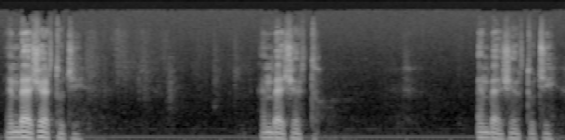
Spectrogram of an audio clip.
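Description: An actor with a Roman accent playing a guilty, defensive betrayer in a stage drama. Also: male voice, lowish voice, little pitch movement, takes it slowly, a little mellow, a little hiss or hum. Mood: resigned, muttering. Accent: Roman Italian.

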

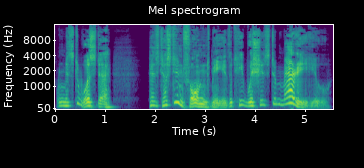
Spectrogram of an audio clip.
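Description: Man voicing a pompous, spluttering old uncle, husky. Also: fairly high pitch, huge pitch swings, slow, dry recording, clean studio sound, pitched above the performer's own voice, heavily acted. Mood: weary, despairing. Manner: stiff, formal, spluttering. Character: pompous older uncle, a magistrate, aghast and despairing. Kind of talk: comic audiobook character.

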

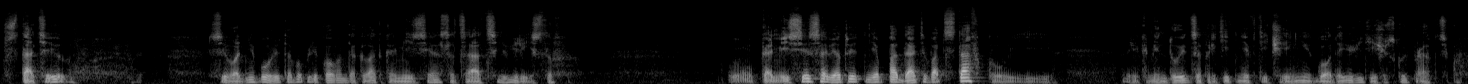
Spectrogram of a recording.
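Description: Radio-play judge: proud, bitter, formal, with an extremely low, husky voice. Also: male voice, big pitch swings, normal speed, a little mellow, heavily acted. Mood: bitter, dignified. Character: proud, embattled male judge, measured and bitter. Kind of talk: Soviet-era radio drama acting.

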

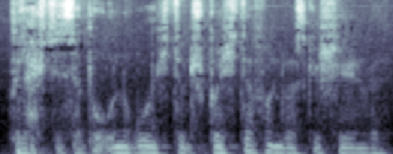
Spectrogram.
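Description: An actor playing a brooding, anxious man who prophesies the end of life, speaking gravely and deliberately with a husky voice in a 1970s radio play. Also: low voice, slight background noise. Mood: bleak, insistent. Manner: grave, deliberate, articulate, philosophical monologuing.

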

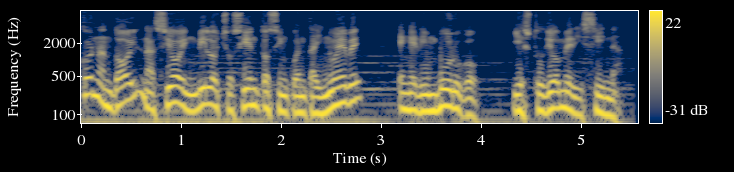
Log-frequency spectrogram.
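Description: A man reading a scripted introduction to a literary radio series in a measured, expository manner. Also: mid-range voice, big pitch swings, darkish tone, soft background music. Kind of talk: scripted narration.

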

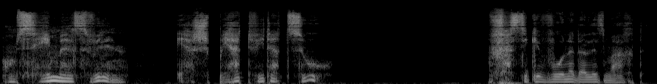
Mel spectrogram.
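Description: A husky, fretful old housekeeper. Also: female voice, rumbling low, animated, takes it slowly, bright, forceful tone, no room sound, clean studio sound, exaggerated voice. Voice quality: husky, half-whispered. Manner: fretful grumbling inner monologue. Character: anxious, suspicious old housekeeper muttering to herself. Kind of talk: German radio play acting.

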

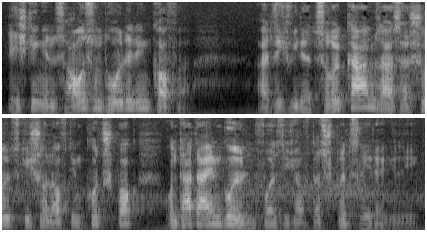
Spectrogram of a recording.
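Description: Farmhand, male, plain-spoken, deferential, colloquial, mid-pitched, radio drama. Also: very animated, normal speed, darkish tone. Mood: steady recounting. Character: plain, obedient farmhand and coachman telling his account. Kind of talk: German radio play acting and narration.

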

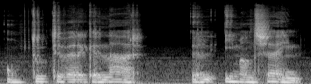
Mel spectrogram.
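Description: A man delivering a reflective spoken-word monologue in short, deliberate, repeated phrases for an audio-play podcast. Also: fairly low pitch, fairly even intonation. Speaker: podcast host. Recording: echoey room sound, faint background noise.

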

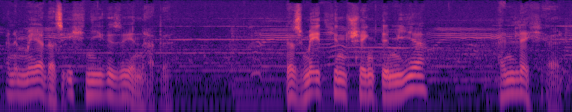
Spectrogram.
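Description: A deep, mellow grown man looks back on his boyhood in a radio play. He is wry and reflective, with a gravelly edge and an expressive, swooping delivery. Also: a little slow, dull audio, soft background music, heavily acted. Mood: nostalgic, wry. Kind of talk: scripted radio drama narration.

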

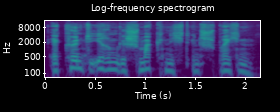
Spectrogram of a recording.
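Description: A man's voice: medium pitch, fairly even intonation, normal speed, pushed and bright, dry recording. An actor playing a scornful, calculating bourgeois businessman in a German radio play, with a sardonic, articulate delivery. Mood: insinuating.

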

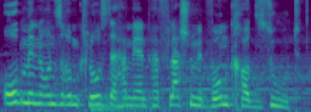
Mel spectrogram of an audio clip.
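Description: An earnest young monk played by a man who explains things haltingly but knowledgeably. It is acted radio drama, with music in the background. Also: sits high, close to an everyday voice. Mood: thoughtful, earnest. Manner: hesitant, explanatory.

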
